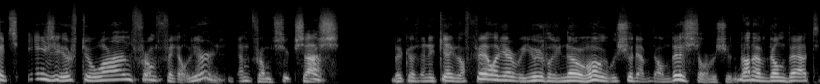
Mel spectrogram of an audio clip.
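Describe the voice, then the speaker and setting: With a Belgian accent, the speaker talks at a moderate pace with lively intonation in a dry, close sound with no echo. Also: man, high pitch for a man. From Belgium. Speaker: business professor.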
